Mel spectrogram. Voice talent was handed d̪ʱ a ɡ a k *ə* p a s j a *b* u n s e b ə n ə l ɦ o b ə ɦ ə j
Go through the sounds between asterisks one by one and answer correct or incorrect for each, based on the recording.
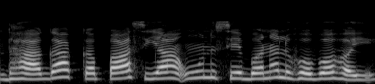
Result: correct, incorrect

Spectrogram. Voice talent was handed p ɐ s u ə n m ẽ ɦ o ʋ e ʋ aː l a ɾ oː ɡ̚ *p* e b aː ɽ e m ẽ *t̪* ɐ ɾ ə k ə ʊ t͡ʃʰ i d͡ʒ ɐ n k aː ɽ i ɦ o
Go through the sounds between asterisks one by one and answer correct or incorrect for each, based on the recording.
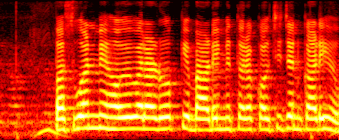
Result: incorrect, correct

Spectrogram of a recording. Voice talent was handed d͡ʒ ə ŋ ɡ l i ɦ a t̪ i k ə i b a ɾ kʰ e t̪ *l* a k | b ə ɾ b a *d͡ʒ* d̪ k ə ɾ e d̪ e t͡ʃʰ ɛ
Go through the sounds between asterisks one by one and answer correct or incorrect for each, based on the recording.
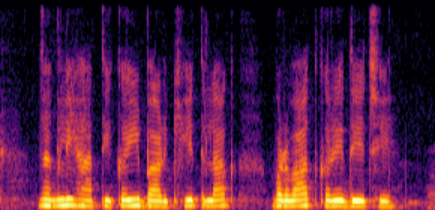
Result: correct, incorrect

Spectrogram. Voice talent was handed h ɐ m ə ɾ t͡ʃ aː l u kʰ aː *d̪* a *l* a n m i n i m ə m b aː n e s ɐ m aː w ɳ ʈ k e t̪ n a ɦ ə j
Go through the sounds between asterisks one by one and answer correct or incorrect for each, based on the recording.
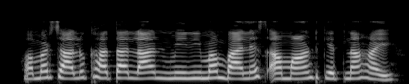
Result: incorrect, correct

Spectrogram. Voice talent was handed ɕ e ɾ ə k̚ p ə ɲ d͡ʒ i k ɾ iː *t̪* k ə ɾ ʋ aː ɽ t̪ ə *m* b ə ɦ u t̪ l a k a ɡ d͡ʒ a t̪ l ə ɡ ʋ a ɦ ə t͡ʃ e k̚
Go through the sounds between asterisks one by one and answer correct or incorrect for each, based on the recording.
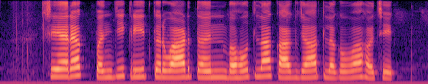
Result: correct, incorrect

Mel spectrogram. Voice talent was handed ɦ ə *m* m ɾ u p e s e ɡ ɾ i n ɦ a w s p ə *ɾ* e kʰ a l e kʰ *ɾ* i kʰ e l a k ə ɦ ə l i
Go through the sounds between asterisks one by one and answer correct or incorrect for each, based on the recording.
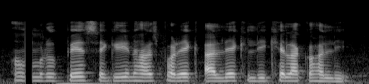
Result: correct, correct, incorrect

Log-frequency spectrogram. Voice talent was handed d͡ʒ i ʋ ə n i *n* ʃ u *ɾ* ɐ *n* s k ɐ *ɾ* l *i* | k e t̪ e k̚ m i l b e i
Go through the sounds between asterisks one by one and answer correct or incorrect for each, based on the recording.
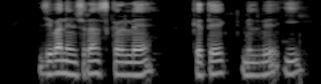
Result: correct, correct, correct, correct, incorrect

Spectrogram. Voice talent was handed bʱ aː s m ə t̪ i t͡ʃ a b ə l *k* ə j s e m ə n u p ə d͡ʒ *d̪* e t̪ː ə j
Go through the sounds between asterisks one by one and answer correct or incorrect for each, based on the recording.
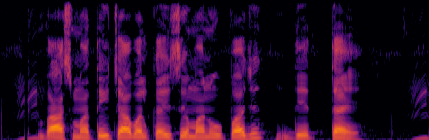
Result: correct, correct

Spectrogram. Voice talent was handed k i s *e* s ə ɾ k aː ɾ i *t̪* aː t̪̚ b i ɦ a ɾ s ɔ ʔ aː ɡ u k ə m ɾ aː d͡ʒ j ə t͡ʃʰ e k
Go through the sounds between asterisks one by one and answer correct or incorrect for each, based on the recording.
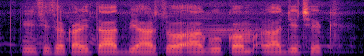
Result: incorrect, correct

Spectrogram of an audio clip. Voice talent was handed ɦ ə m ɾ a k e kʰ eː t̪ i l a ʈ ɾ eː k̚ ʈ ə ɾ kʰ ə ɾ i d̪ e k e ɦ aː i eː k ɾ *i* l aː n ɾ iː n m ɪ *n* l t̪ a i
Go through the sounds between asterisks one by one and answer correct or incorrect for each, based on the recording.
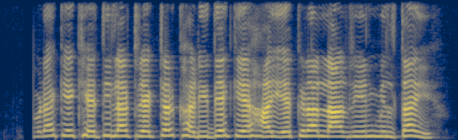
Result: incorrect, incorrect

